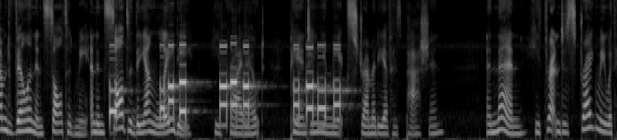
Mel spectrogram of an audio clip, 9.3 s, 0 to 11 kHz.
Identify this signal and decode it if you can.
DTMF, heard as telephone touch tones, dialled by hand, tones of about 90 ms, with speech in English. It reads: 1 403 898 7547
